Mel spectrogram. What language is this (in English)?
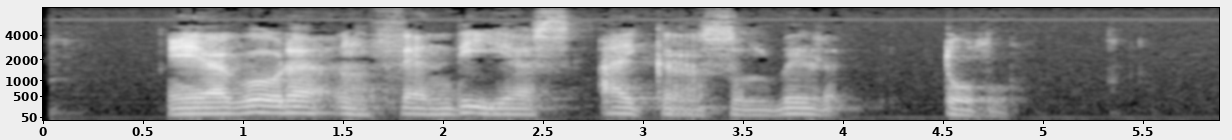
Galician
